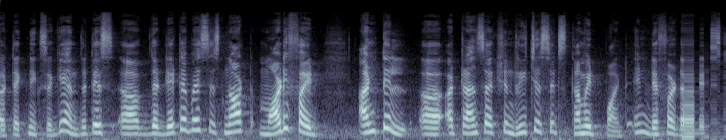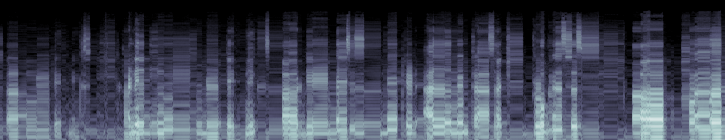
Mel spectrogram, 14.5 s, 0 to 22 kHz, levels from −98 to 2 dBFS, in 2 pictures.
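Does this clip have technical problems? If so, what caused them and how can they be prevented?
Yes. From 6.82 s to the end at 14.51 s, the sound turns into a rigid, metallic buzz locked at 100 Hz that only loosely follows the original. This is robotic sound from repeated short buffers, likely caused by new audio arriving too seldom, so the playback repeats the last 10 ms chunk over and over for most of that stretch while the real audio is skipped. Providing enough processing headroom and a larger, steadier buffer prevents this.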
